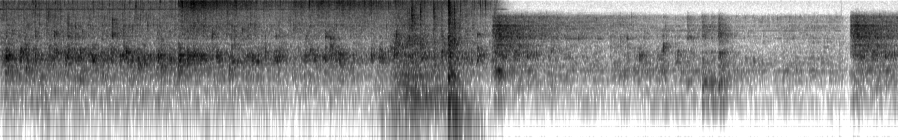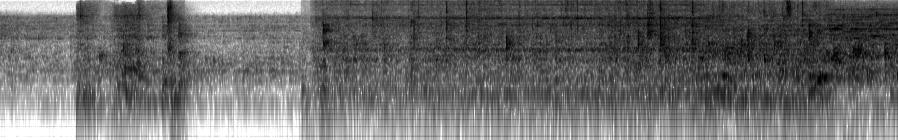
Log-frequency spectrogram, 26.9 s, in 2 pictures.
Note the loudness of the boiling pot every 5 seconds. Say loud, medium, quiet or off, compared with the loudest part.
medium, quiet, quiet, medium, loud, loud.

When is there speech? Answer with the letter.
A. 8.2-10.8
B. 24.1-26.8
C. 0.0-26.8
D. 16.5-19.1
B.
